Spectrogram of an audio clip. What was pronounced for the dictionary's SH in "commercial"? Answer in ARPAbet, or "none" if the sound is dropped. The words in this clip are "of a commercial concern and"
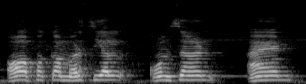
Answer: S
